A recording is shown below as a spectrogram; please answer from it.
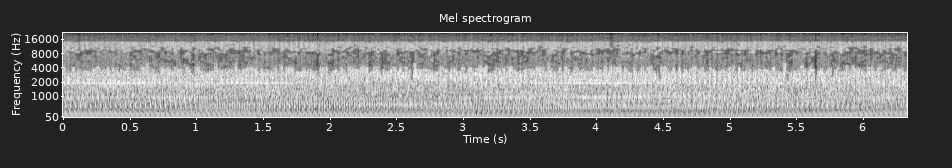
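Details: Approx. 1976 Sears GT18 tractor, Onan 18 HP twin, after carburetor cleaning and fuel pump rebuild, air cleaner off, choke off after a choked start. A loud, steady, even idle drone with no misses or knocks, normal idle.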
